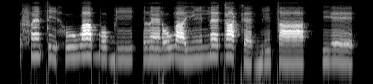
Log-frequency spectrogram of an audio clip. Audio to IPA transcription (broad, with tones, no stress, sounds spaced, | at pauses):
f ɛ̃˧ t i˨ h u˧ w a˦ b o˧ b i˧ | l ɛ̃˨ ɾ o˧ w a˨ j ĩ˧ n ɛ˦ ɡ a˦˨ k ɛ˨ ɡ͡b ĩ˧ t a˦ | j e˨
